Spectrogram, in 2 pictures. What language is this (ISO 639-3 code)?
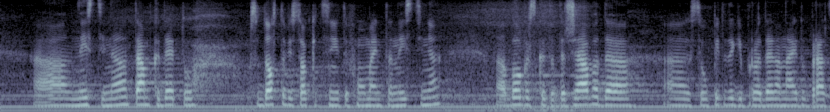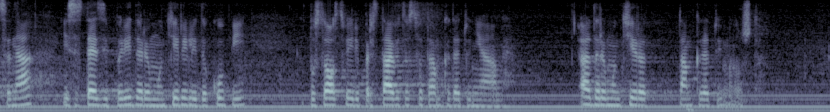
bul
